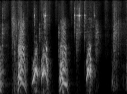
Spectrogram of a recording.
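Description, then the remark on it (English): A puppy barks in a quick series of short, high yaps, about five sharp barks with brief pauses between them, fairly loud, with no one talking. “It's a puppy, isn't it? Yeah, it is. I can tell.”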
